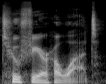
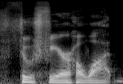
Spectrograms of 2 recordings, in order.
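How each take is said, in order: First: The name begins with a plain 't' sound. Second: The name begins with a 'th' sound. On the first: The speaker calls it right. "sometimes T H just makes the T sound" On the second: The speaker calls it wrong. "It is not pronounced Thufir Hawat. That sounds bad"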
